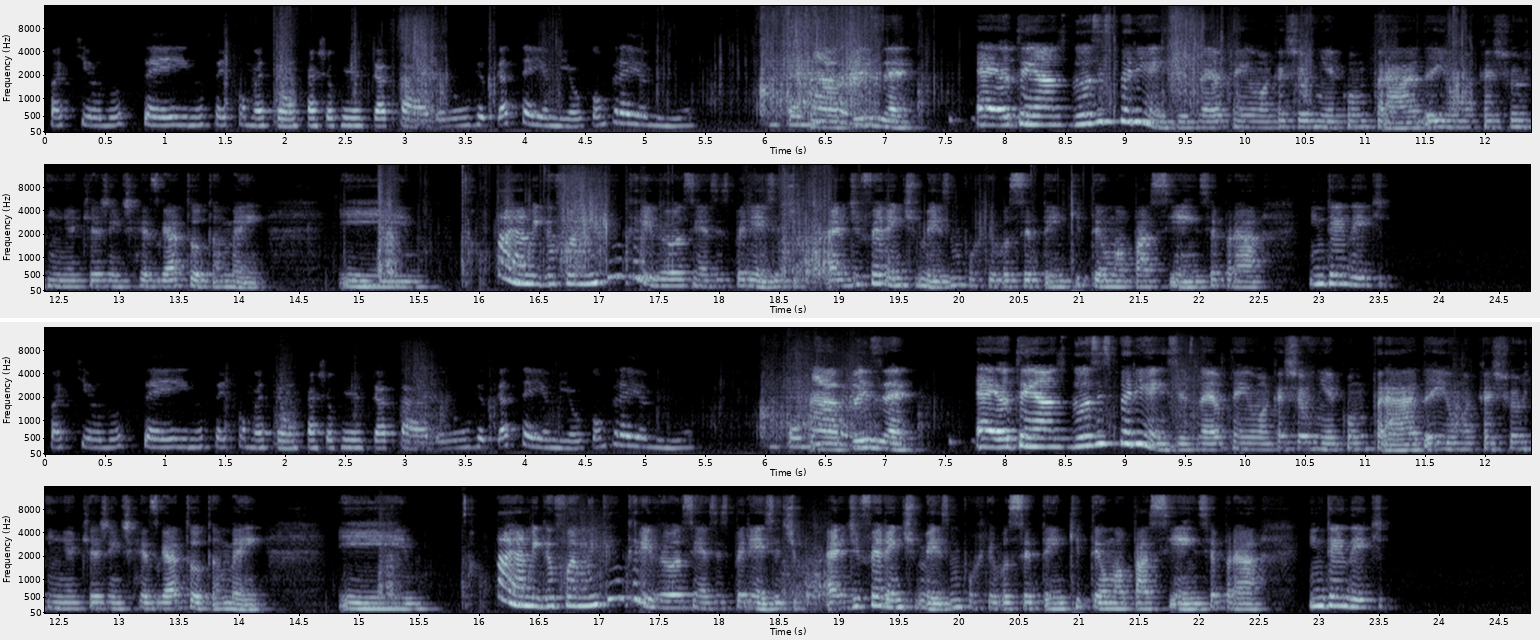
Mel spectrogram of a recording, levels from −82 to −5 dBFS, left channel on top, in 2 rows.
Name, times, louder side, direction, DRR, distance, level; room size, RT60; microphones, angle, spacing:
voice 1, 0.0-5.4 6.0-6.9 15.0-15.4, left 3 dB, 10° left, 0.4 m, -36 dB
sound 1, 1.5-2.2 2.5-4.4 4.6-7.6 8.0-8.1 8.4-10.7 11.1-12.3 13.9-14.0 14.2-14.3 14.6-17.9 18.2-21.2, left 8 dB, 50° left, 0.6 m, -42 dB
voice 2, 6.4-7.2 7.8-15.5 16.1-23.5, right 2 dB, 90° right, 2.4 m, -31 dB
11.0 x 5.2 x 3.4 m
head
